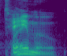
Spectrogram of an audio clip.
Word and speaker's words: Teemu: Oh, it's tamu. Is it tamu? Oh, okay. Sure. Tamu like tamu salani of hockey fame. You're a little more familiar with the Finnish pronunciations.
